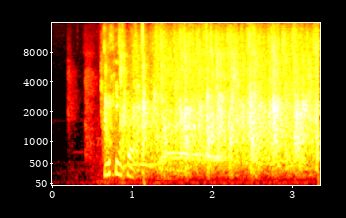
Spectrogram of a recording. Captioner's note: applause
